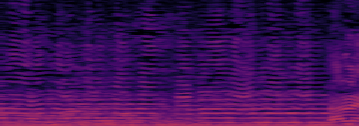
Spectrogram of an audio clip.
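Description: Mariachi band playing, its violins holding a sustained chord.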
